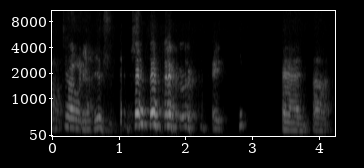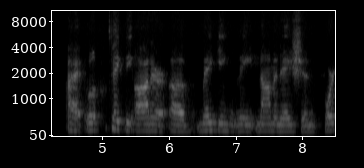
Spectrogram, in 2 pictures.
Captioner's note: laughing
